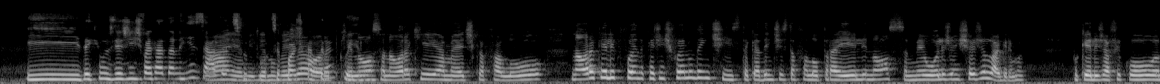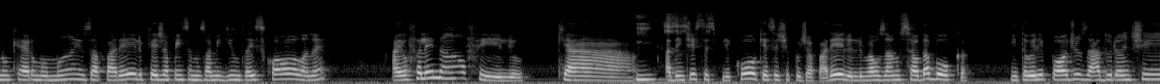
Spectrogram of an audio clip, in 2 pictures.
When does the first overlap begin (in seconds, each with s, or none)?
2.0 s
